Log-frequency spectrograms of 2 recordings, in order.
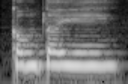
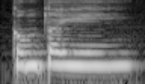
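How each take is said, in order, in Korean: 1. 두 번째 음절에 강세가 있고, 첫 음절은 약해요. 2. 두 번째 음절에 강세가 있고, 첫 음절은 약해요.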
